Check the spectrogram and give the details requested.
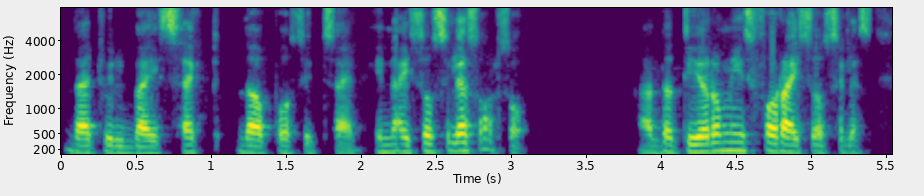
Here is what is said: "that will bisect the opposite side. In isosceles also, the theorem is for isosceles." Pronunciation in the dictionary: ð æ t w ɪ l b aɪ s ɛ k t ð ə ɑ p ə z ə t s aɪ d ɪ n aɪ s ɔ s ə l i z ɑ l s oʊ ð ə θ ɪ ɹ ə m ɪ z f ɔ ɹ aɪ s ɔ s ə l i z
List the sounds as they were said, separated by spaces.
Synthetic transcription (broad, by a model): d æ t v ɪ l b aɪ s ɛ k t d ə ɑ p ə s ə t s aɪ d ɪ n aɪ s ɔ s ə l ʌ s ɑ l s oʊ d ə t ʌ ɹ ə m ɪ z f ɔ ɹ aɪ s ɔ s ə l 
